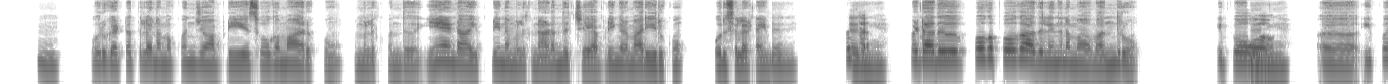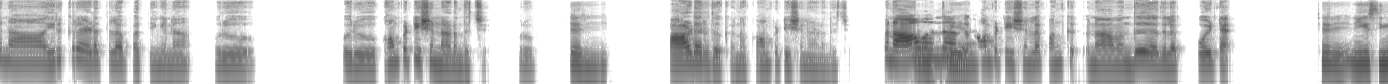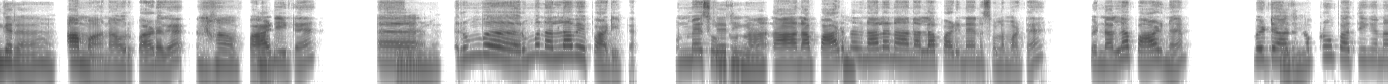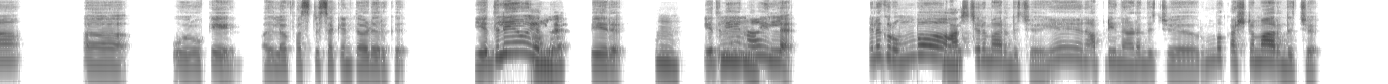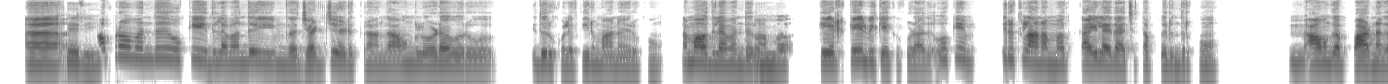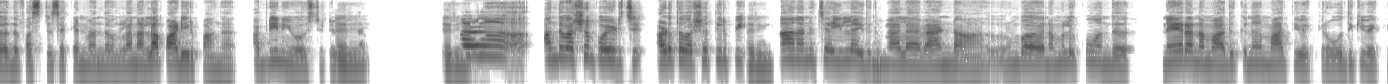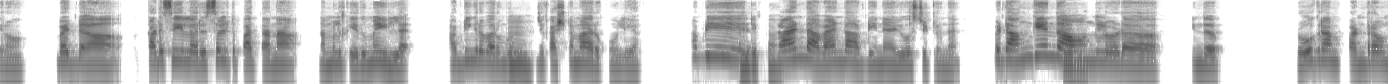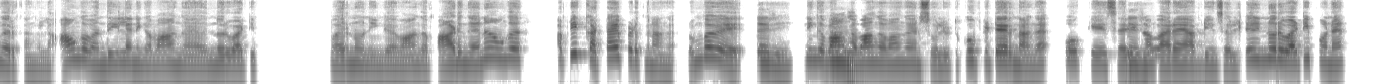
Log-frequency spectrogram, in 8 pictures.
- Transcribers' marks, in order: chuckle; other background noise; in English: "ப்ரோகிராம்"
- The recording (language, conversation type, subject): Tamil, podcast, ஒரு மிகப் பெரிய தோல்வியிலிருந்து நீங்கள் கற்றுக்கொண்ட மிக முக்கியமான பாடம் என்ன?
